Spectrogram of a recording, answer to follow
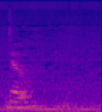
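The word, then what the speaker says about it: Nev: Um, pretty much in that um whole movie, a man named Nove, that's how you pronounce his name, he falls in love with a fake icon, and he starts talking to her through Facebook.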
